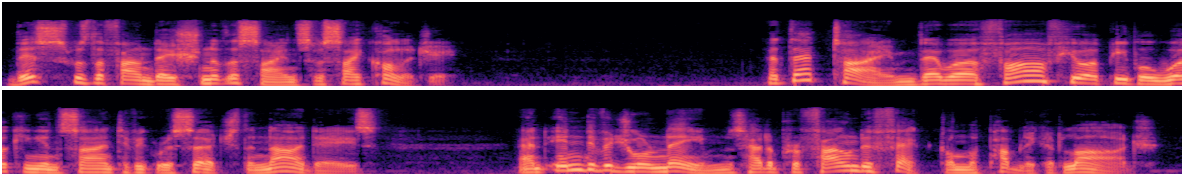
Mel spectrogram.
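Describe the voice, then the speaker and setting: Husky male narrator, animated intonation. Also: mid-range voice, brisk, dry recording, clean studio sound. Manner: formal, articulate, explanatory. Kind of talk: scripted documentary biography narration.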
